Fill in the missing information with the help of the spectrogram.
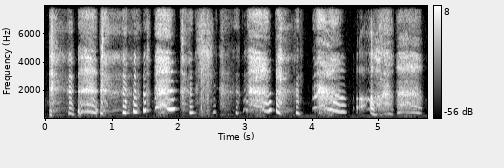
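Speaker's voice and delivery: high teary laugh of relief, half crying; tearful laugh. Acted. Laughing through tears of relief after being accepted for Christmas. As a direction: laugh and cry at once with relief.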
